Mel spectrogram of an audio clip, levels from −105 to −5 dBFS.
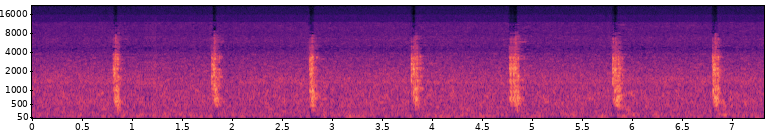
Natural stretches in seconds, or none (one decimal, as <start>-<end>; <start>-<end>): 0.0-3.5; 4.2-7.3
